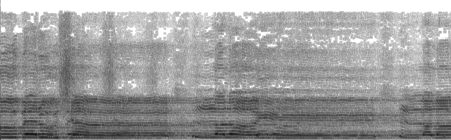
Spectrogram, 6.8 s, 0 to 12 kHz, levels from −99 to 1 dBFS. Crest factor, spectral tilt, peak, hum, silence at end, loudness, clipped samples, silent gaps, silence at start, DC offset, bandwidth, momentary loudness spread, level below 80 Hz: 16 dB; -2 dB/octave; -4 dBFS; none; 0 s; -19 LUFS; under 0.1%; none; 0 s; under 0.1%; 11.5 kHz; 12 LU; -64 dBFS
